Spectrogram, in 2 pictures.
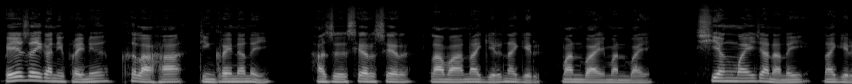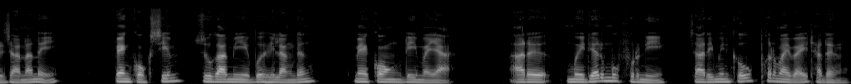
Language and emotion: Bodo, neutral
